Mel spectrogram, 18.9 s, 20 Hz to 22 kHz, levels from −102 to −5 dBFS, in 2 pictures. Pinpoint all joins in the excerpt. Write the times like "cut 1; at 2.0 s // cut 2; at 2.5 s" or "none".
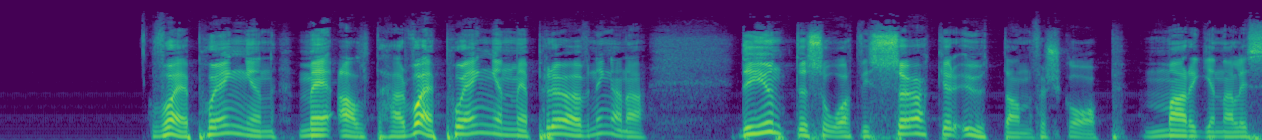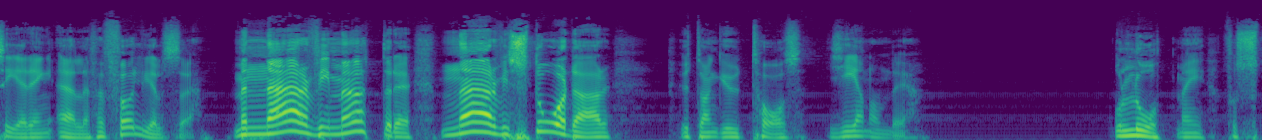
cut 1; at 11.1 s // cut 2; at 14.5 s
